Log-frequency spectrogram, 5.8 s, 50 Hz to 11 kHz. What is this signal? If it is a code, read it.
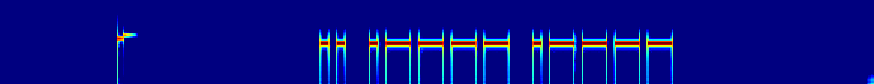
Morse code, heard as a keyed tone, about 22 wpm, 700 Hz. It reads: I11
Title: Three Challenging Letter-Number Combinations 22wpm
